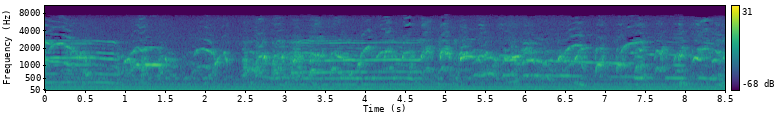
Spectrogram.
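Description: Several people shrieking, squealing and laughing as buckets of ice water are poured over them: many short, overlapping high-pitched cries, over a steady low hum.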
